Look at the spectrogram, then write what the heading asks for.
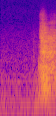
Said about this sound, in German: Und das? Das ist ein Wagen. Ein Volkswagen.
